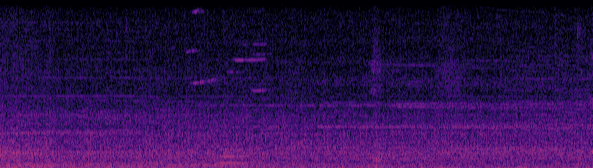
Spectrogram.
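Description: A garbage truck drives past with a steady, heavy engine rumble and broad road noise, loud and unbroken throughout, with no voices.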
